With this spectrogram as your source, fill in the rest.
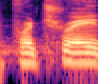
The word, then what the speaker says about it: portray: And it paints a much different portrait than the way she's been portrayed in the media.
